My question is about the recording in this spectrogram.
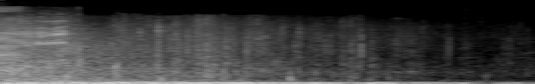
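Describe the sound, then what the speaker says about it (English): A loud explosion in the Minecraft Darkness Mod game bursts at the start, then settles into a long rumbling boom that fades away over a few seconds, with no voices. "So this explosion is apparently causing a little bit of glitchiness"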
